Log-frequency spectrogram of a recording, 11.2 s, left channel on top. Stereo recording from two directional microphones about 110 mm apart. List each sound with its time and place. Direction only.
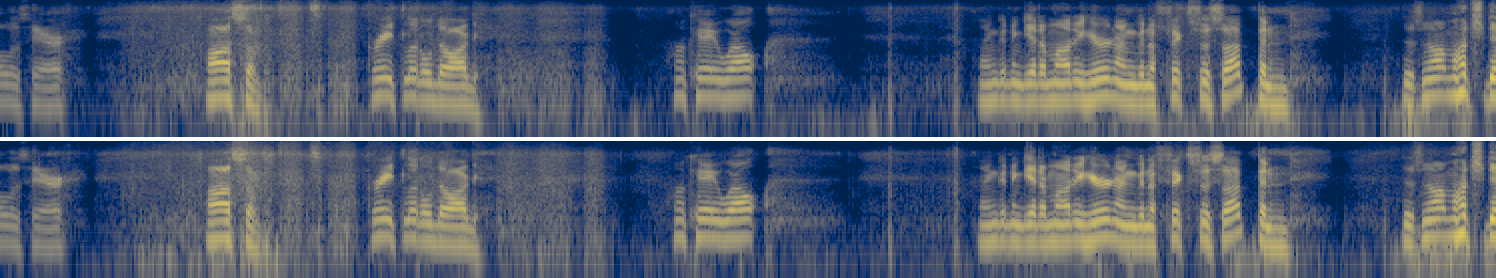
0.0 s speech: 5° right (ahead or behind)
5.0 s speech: 30° right (ahead or behind)
7.3 s speech: centre (ahead or behind); by 9.9 s 25° left (ahead or behind)
10.5 s speech: 20° right (ahead or behind)
10.8 s speech: 5° right (ahead or behind)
